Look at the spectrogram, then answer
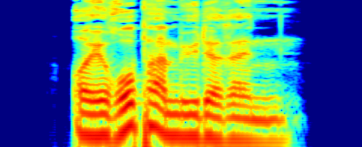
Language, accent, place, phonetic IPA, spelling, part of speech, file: German, Germany, Berlin, [ɔɪ̯ˈʁoːpaˌmyːdəʁən], europamüderen, adjective, De-europamüderen.ogg
- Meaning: inflection of europamüde: 1. strong genitive masculine/neuter singular comparative degree 2. weak/mixed genitive/dative all-gender singular comparative degree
